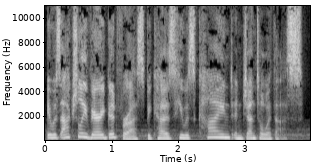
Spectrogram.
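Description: A woman's voice: a little high, animated, fairly quick, a little mellow, faint music behind, close to an everyday voice. A woman voicing a meek, obedient young serving woman in a castle. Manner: meek, deferential.

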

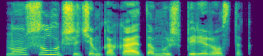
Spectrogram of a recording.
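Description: A woman voicing a sharp-tongued teenage girl dressed as a butterfly, who grumbles sullenly. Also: medium pitch, animated, moderate pace, no room sound, clean studio sound, lightly acted. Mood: sulky.

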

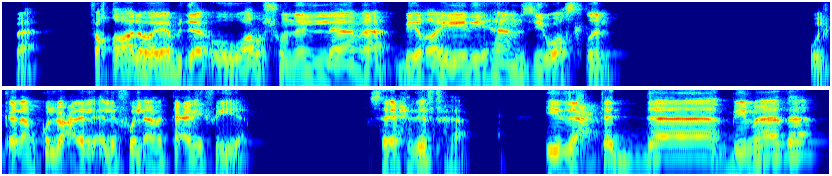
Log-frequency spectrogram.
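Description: A man, a sheikh, explaining a recitation poem in a lesson, chanting the verses slowly and checking his listeners with quick questions. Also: mid-range voice, bright, forceful tone. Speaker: sheikh teaching Quranic recitation.

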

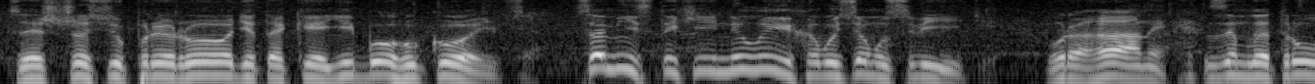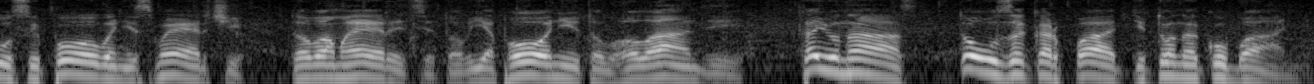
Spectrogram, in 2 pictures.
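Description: A man's voice: a little high, expressive, brisk, hardly any pauses, warm tone, slight background noise, close to an everyday voice. A man reading an audiobook voices a chatty village man who grumbles in a conversational way. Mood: grumbling.

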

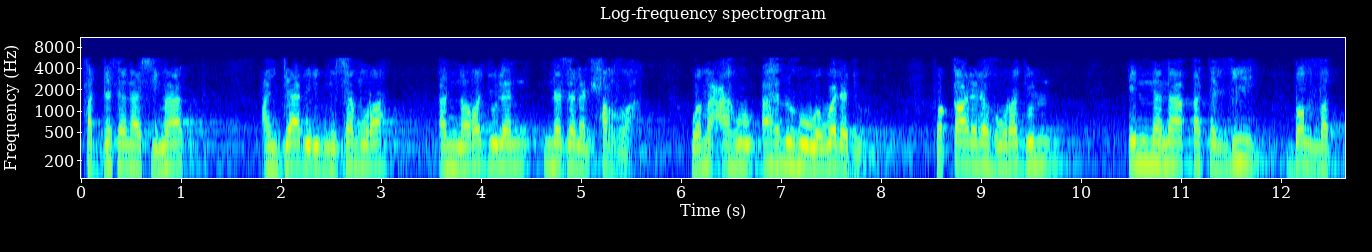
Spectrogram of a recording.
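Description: A man's voice: a little high, flat delivery, a little slow. Man reading a text aloud in an echoey hall. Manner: careful recitation with restarts on hard words. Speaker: student reader. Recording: echoey hall, muffled lo-fi recording.

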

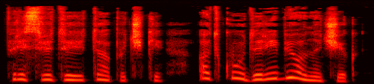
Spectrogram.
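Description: A woman voicing a distressed young princess who pleads in a high voice. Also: little pitch movement, moderate pace, dark tone, dry recording, studio quality, close to an everyday voice. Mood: frightened.

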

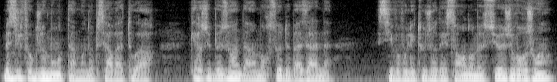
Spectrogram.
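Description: A man's voice: mid-range voice, moderate pace, dark tone, husky, close to an everyday voice. A man voicing a nosy, self-important old male porter who talks in a prim, fussy way. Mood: gossipy. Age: older.

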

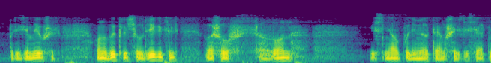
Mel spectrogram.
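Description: Man, very deep voice, husky, audiobook narration, steady, tinny narrow sound. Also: no echo. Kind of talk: scripted narration.

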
